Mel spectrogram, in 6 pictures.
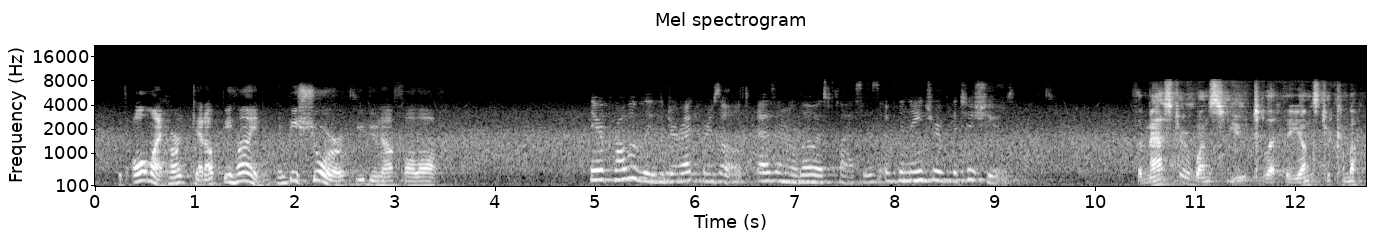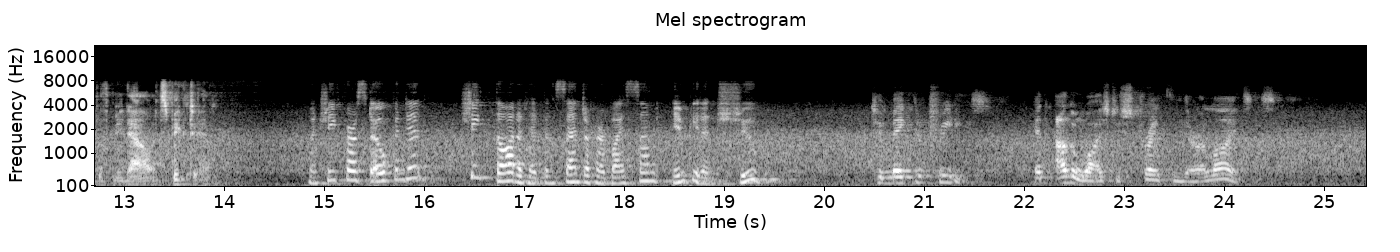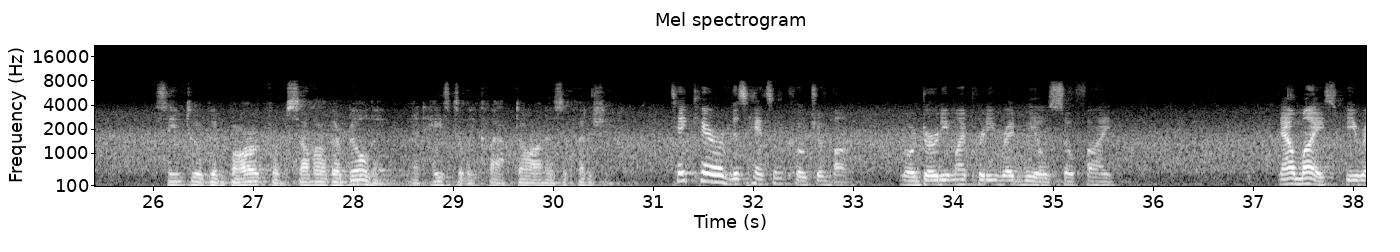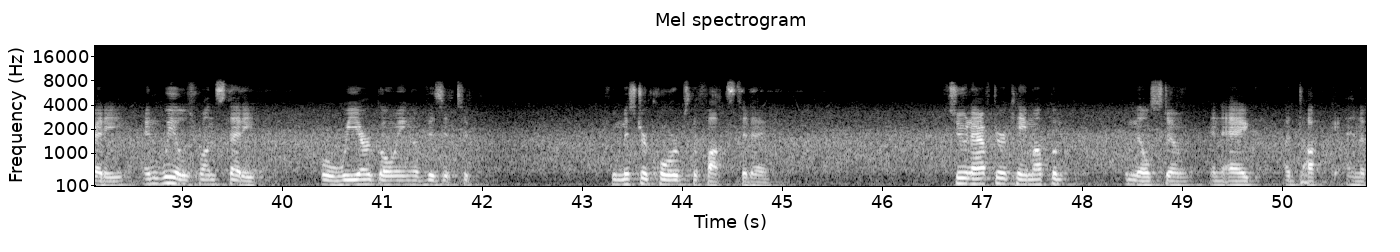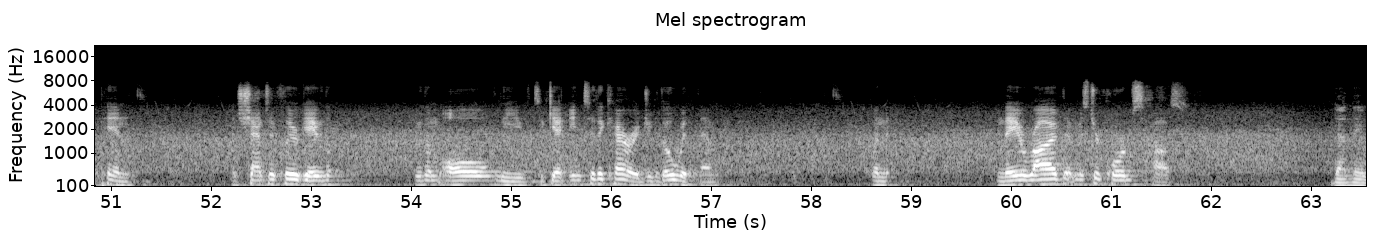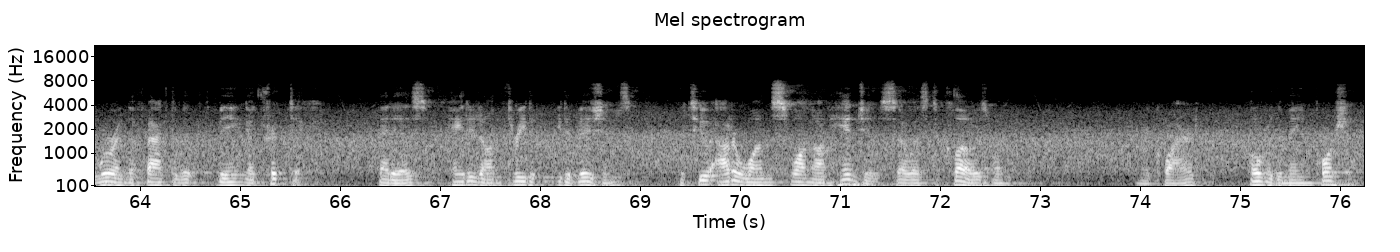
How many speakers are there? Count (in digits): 6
